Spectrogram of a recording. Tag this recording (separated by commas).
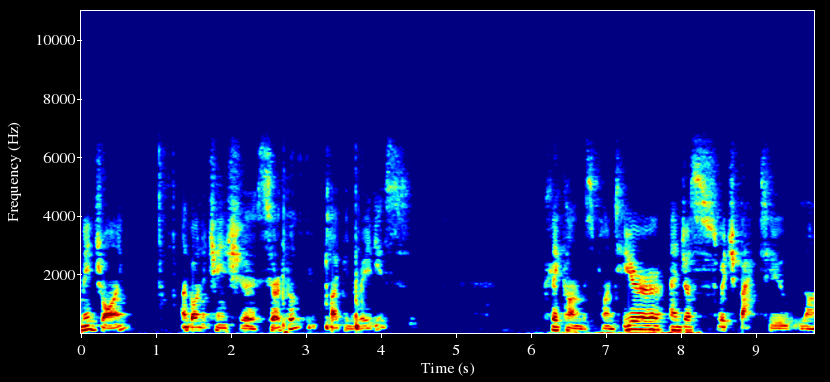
Speech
